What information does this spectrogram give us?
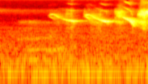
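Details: Double-collared seedeater, a plump bird coming out of moult, sings a quick burst of high, bright twittering notes that sweep and slur over about a second.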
